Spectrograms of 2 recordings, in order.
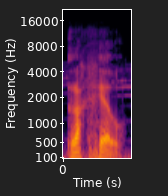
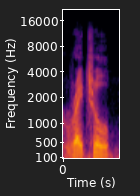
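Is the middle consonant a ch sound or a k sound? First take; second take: k sound; ch sound. First: The middle consonant is a k sound. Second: The middle consonant is a ch sound. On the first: The speaker calls it right. "C H is a letter, right? It's K. So it would be Rachel" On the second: The speaker calls it wrong. "So it's not Rachel"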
